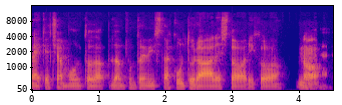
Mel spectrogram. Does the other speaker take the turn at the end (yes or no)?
yes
